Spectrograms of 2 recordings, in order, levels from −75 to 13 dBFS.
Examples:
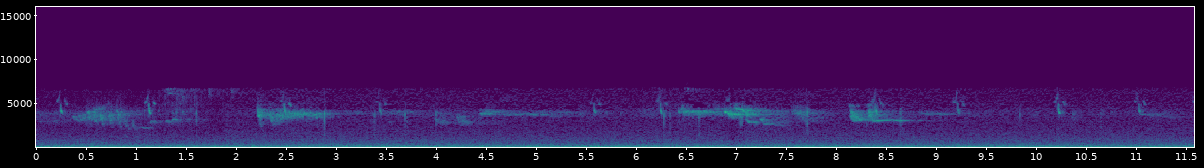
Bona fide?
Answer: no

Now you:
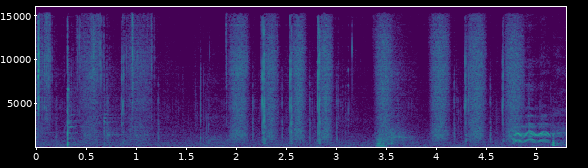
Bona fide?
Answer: no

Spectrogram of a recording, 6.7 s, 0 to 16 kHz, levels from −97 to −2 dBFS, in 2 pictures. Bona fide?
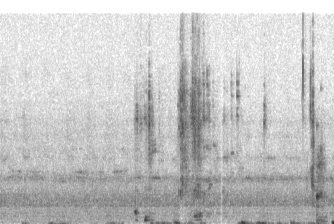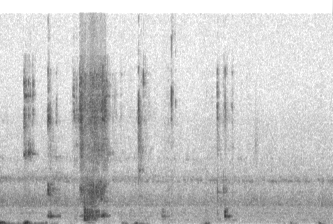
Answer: yes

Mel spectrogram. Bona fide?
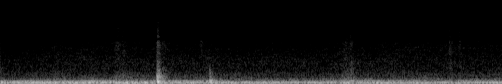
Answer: yes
